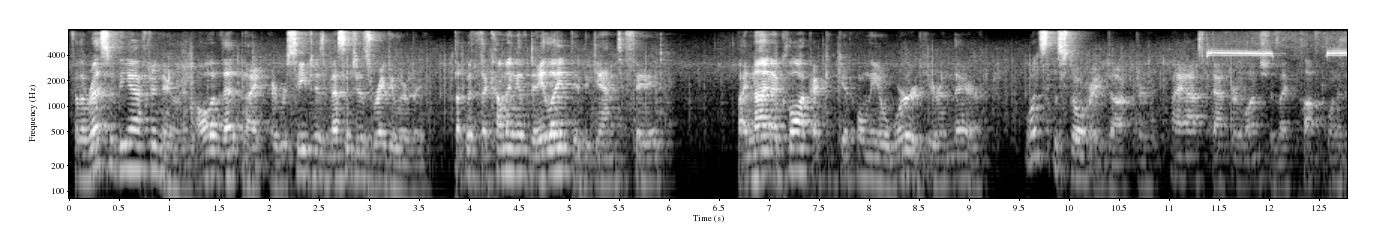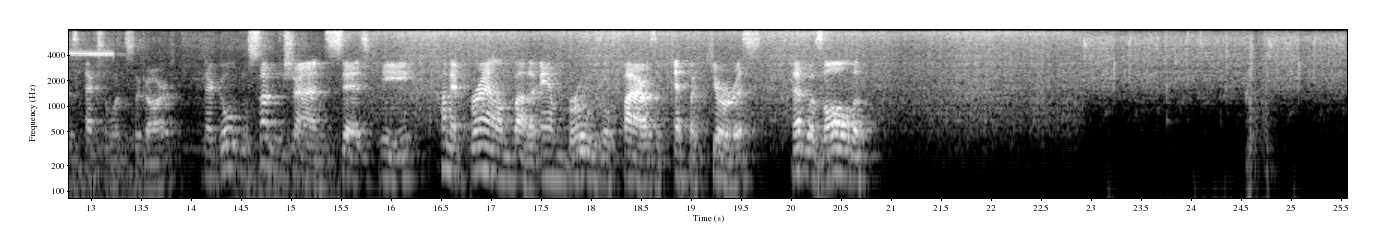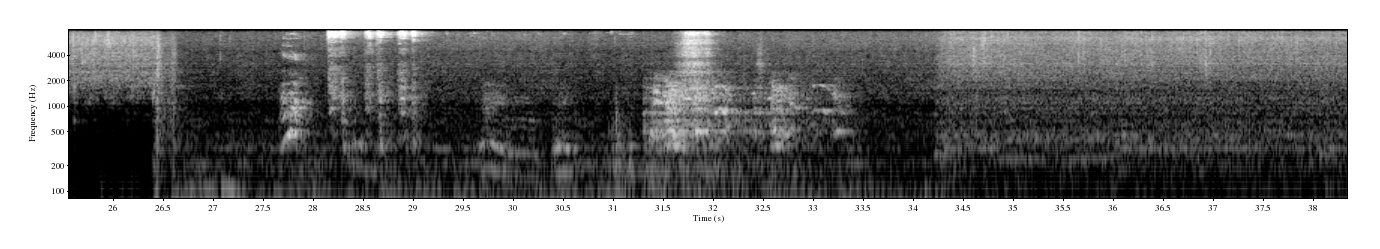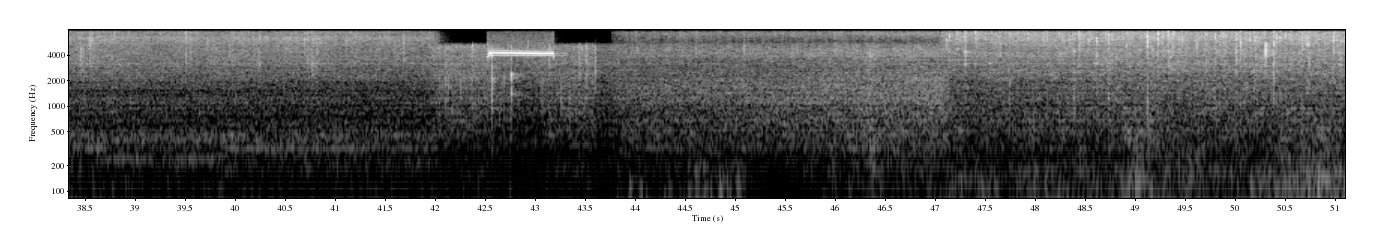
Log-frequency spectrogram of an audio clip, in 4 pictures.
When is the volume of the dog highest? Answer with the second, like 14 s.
32 s.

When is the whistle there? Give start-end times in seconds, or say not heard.
11.3-13.3, 42.5-43.3.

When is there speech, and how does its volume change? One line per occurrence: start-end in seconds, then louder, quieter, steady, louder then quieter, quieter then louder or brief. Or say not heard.
0.0-20.7 quieter then louder.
